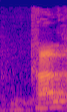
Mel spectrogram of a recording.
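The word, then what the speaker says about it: כל: Kal hamira. Now first of all, the word kol or kal, it can be pronounced either way. Kol is literally in Hebrew, kal is in Aramaic.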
